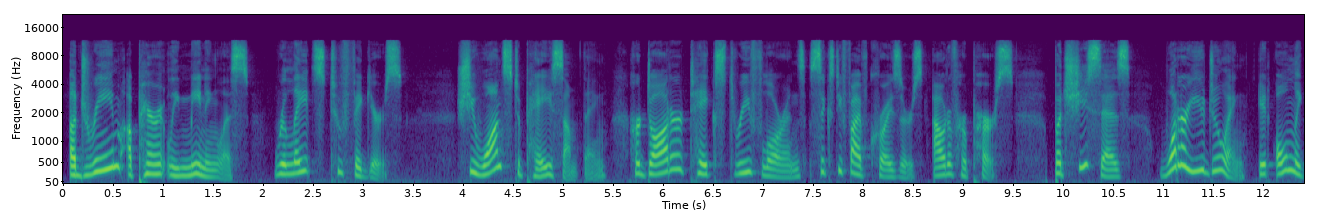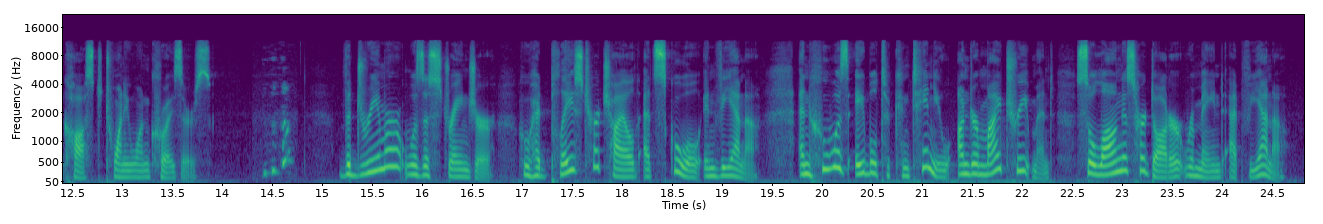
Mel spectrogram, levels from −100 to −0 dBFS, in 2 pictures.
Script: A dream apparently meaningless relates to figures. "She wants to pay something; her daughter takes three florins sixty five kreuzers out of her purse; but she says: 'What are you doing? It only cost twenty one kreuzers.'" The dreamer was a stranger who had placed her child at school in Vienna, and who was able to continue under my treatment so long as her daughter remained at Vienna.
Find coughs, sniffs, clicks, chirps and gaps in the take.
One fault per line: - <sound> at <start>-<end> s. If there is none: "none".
- laugh at 14.4-14.7 s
